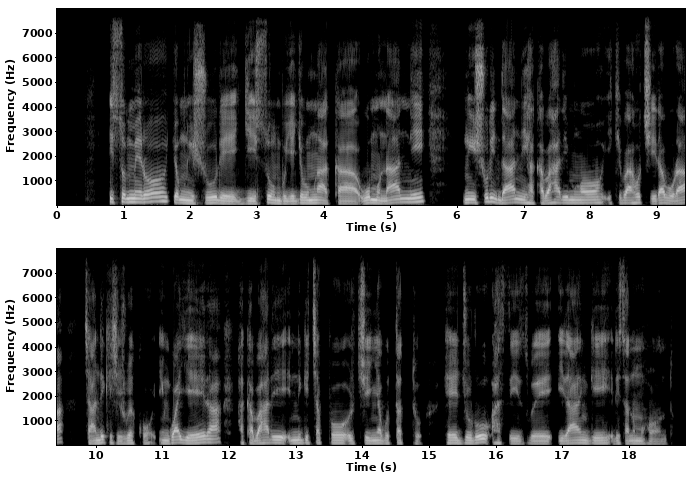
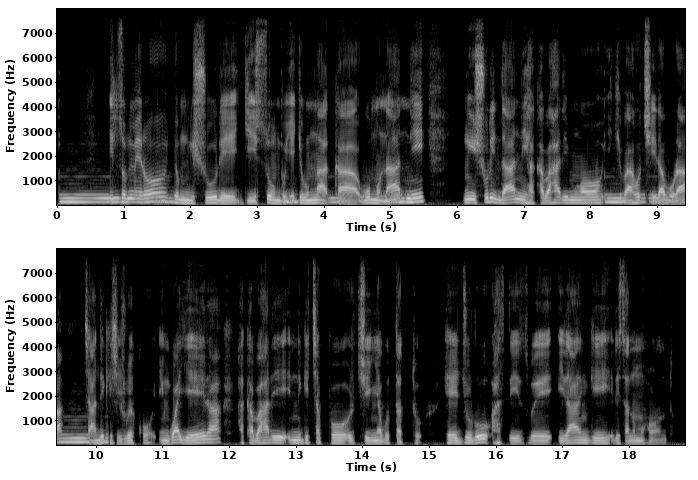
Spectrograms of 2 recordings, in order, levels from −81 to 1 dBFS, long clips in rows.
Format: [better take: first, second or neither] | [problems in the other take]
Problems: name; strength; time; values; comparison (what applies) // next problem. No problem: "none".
first | noise reduction (neural diffusion model UNIVERSE++)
